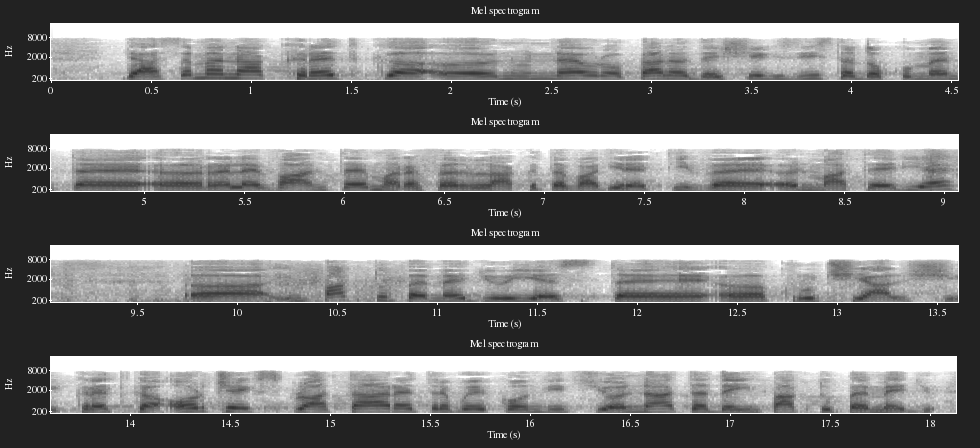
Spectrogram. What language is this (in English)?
Romanian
